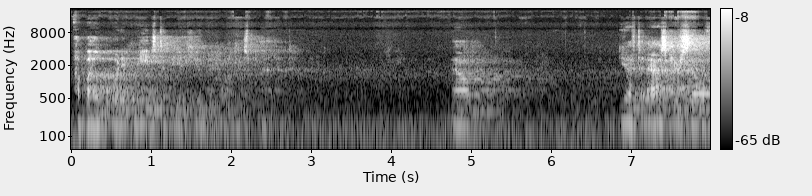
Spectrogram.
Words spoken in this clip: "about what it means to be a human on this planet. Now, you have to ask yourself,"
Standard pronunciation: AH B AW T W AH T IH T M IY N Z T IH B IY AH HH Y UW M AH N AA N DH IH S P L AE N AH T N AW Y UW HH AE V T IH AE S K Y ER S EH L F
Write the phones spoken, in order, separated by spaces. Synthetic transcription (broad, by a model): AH B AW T W AH T IH T M IY N Z T IH B IY AH HH Y UW M AH N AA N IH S P L AE N AH T N AW Y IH HH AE F T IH AE S K Y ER S EH L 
